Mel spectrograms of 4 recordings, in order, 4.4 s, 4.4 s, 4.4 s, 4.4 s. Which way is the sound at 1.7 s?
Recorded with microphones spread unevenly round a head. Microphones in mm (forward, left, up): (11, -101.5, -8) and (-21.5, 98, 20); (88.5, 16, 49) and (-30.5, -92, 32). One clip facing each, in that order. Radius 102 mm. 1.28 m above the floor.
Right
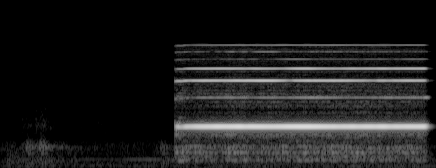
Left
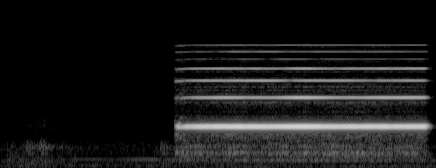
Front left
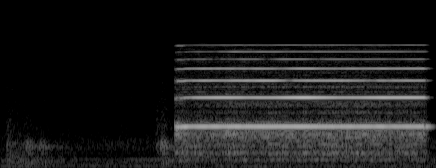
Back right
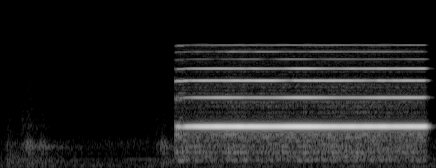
75° right.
